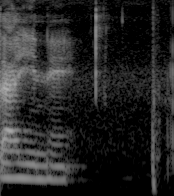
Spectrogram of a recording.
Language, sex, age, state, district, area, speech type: Nepali, female, 60+, West Bengal, Kalimpong, rural, read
